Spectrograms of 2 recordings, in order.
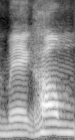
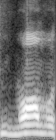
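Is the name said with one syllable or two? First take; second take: two; one. First: The name is said with two syllables. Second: The name is said with one syllable. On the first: The speaker calls it wrong. "এটা মেঘাম বা মম এভাবে কেউ বলে" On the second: The speaker calls it right. "William Somerset মম উচ্চারণ হবে"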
